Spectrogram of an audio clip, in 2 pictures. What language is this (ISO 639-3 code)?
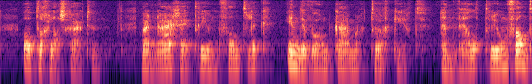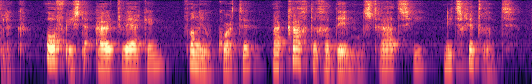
nld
